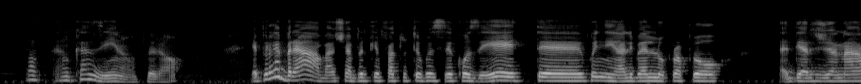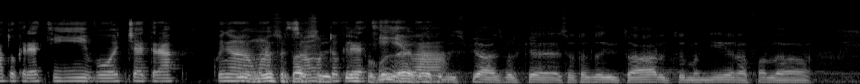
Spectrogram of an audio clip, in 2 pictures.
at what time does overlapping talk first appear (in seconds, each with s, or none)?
11.0 s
